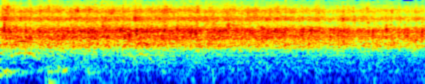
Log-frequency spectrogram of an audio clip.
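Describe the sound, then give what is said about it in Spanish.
Sustained applause from a large crowd at a worship service, clapping for the Lord: a steady wash of many hands clapping at once with no single claps standing out, holding evenly loud throughout. “Dale un fuerte aplauso al Señor.”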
